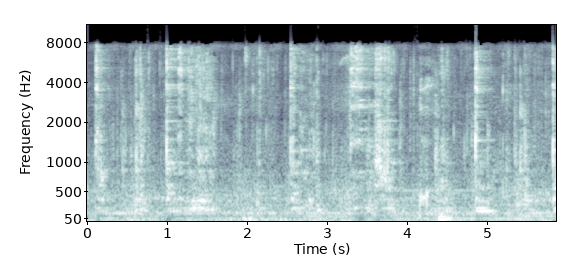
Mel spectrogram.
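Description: Metal spoon stirring thick masala gravy in a metal pan, scraping and clinking against the pan in irregular strokes.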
